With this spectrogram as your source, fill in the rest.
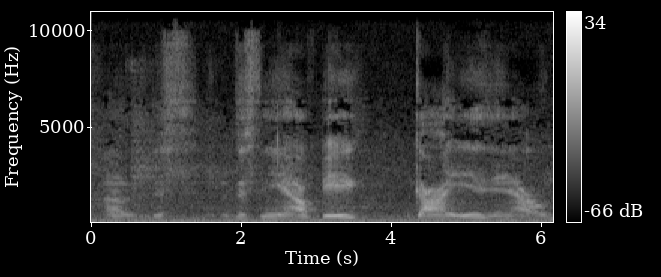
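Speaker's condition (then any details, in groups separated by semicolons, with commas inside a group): Cerebral palsy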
